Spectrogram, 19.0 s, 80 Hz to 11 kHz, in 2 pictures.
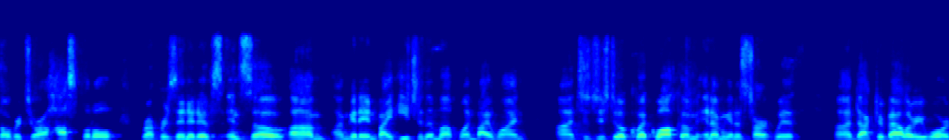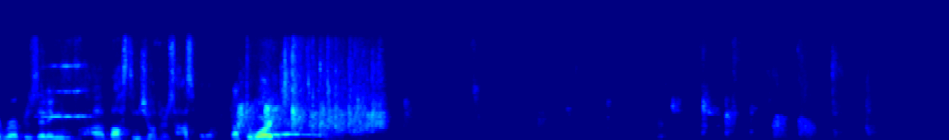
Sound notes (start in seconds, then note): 11.8 applause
